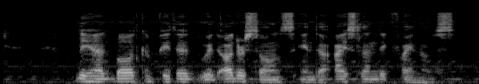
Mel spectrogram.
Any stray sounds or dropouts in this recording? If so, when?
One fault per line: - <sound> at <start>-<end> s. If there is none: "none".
none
